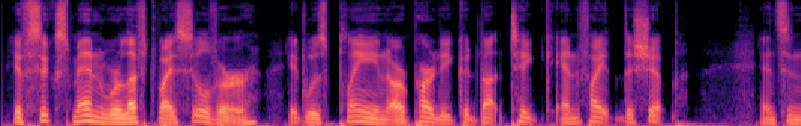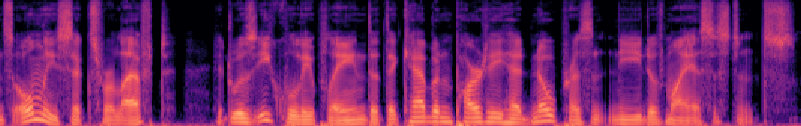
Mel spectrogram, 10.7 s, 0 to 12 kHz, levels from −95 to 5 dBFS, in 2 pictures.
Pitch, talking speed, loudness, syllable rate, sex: 110 Hz, 225 wpm, -20 LUFS, 5.6 syllables/s, male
